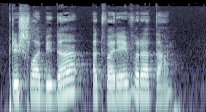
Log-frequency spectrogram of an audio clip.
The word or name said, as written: пришла беда отворяй ворота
